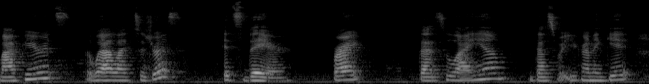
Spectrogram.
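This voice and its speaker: A woman in a Southern US accent speaks at a moderate pace and medium pitch with lively intonation. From US South, rural. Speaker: life coach. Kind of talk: online master class. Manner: casual, conversational.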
